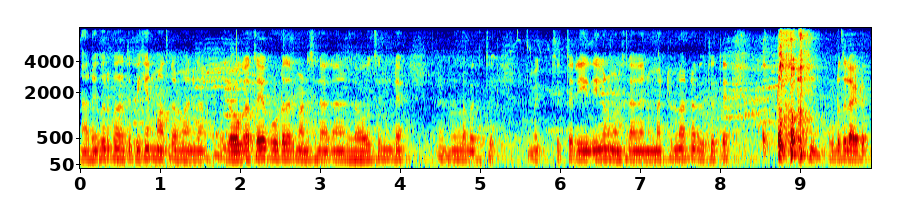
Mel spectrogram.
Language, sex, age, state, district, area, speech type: Malayalam, male, 30-45, Kerala, Alappuzha, rural, spontaneous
